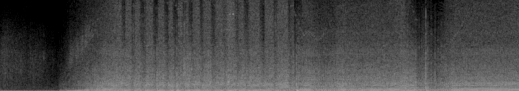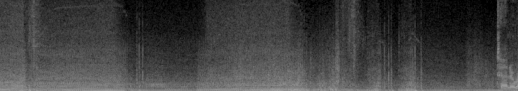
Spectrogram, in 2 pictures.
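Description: A car engine revs hard and rises in pitch as the car accelerates.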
